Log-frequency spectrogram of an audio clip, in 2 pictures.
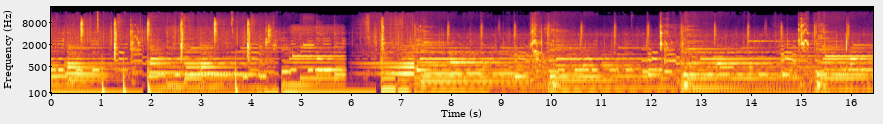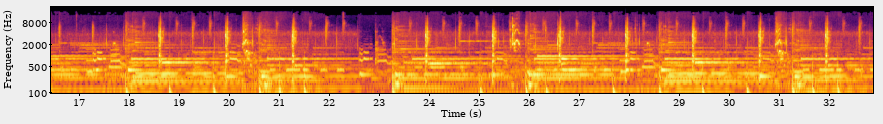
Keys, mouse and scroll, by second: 0.6 KP_3, 1.6 middle click, 2.6 click, 3.4 KP_1, 4.0 shift+middle click, 5.4 ctrl+r, 6.5 s, 8.2 click, 9.1 ctrl+b, 11.5 ctrl+click, 13.1 s, 14.1 ctrl+z, 14.4-15.4 drag, 16.0 s, 17.4 middle click, 19.0 click, 20.0 s, 20.6 click, 20.8 click, 21.7 ctrl+r, 23.0 click, 23.4 middle click, 24.9 click, 26.5 i, 28.3 e, 30.1 s, 31.3 KP_1.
